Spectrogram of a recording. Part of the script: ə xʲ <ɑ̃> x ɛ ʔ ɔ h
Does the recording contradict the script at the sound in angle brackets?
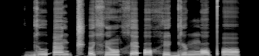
yes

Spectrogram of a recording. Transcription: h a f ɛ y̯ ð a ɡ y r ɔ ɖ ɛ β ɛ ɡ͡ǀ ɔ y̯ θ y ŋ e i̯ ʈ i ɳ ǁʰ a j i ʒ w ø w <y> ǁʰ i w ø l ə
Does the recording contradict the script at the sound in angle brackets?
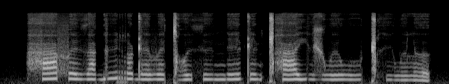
yes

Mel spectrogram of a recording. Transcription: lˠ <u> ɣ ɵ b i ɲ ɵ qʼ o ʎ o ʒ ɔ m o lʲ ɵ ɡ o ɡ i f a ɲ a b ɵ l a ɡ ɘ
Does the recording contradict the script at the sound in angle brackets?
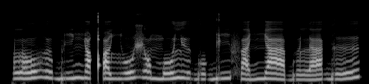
yes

